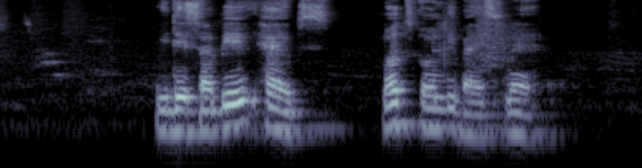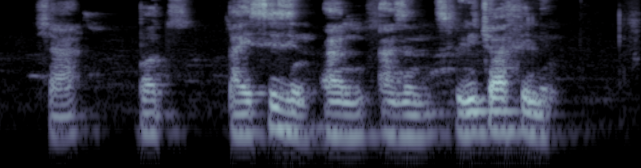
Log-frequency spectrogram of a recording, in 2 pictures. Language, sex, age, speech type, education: Nigerian Pidgin, female, 15-29, spontaneous, tertiary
